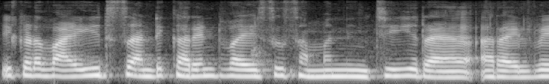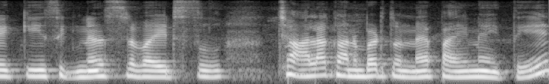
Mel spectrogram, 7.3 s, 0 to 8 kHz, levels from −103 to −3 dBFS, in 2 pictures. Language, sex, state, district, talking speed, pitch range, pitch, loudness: Telugu, female, Andhra Pradesh, Visakhapatnam, 105 wpm, 175-200 Hz, 185 Hz, -15 LUFS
